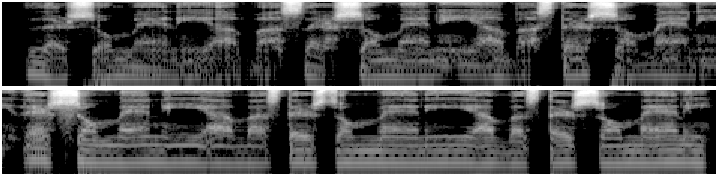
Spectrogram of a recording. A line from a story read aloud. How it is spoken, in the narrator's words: growls out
